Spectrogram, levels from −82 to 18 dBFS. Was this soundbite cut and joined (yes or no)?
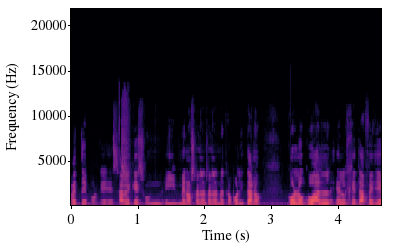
yes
